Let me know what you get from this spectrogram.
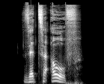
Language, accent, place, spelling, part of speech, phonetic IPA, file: German, Germany, Berlin, setze auf, verb, [ˌzɛt͡sə ˈaʊ̯f], De-setze auf.ogg
- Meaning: inflection of aufsetzen: 1. first-person singular present 2. first/third-person singular subjunctive I 3. singular imperative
